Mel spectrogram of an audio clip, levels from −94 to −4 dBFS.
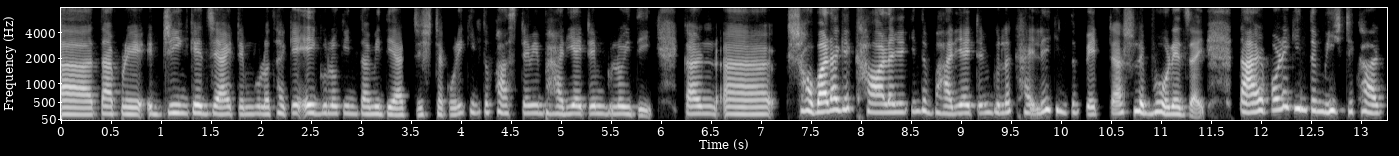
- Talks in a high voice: Yes, high, 210 Hz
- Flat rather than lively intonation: No, average, 3.8 semitones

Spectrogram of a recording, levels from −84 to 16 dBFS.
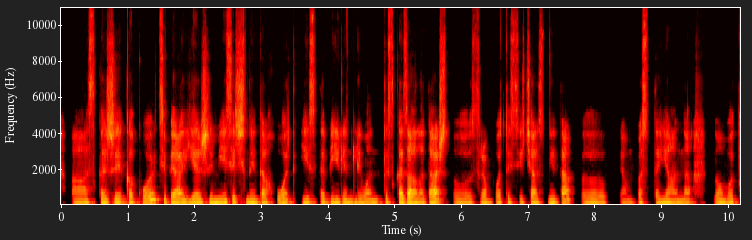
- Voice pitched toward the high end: Yes, high, 195 Hz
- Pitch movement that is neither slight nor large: No, narrow, 2.1 semitones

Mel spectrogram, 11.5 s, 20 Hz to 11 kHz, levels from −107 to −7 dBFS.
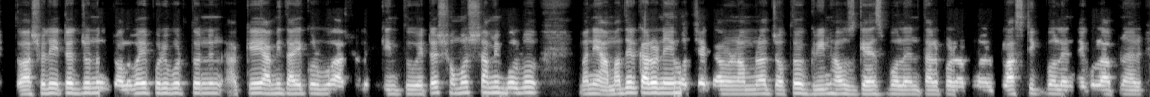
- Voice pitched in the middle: Yes, medium, 150 Hz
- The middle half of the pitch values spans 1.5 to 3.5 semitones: Yes, average, 2.8 semitones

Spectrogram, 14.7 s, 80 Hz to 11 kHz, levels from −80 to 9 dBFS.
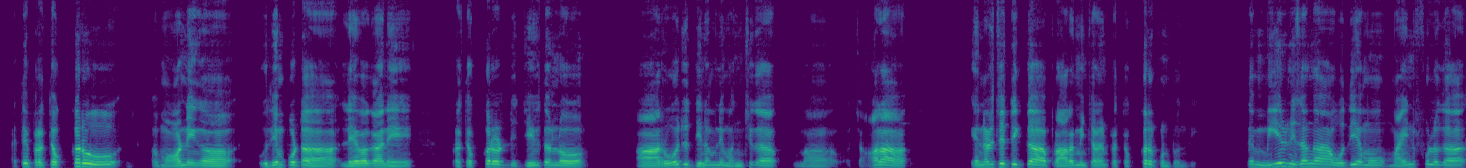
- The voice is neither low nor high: Yes, medium, 150 Hz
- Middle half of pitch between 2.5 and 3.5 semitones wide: No, average, 3.9 semitones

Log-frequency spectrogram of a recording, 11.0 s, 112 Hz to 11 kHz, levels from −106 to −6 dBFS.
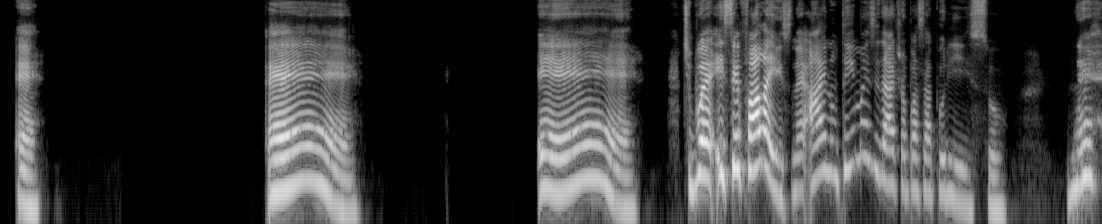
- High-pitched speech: Yes, high, 230 Hz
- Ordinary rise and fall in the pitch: No, wide, 6.7 semitones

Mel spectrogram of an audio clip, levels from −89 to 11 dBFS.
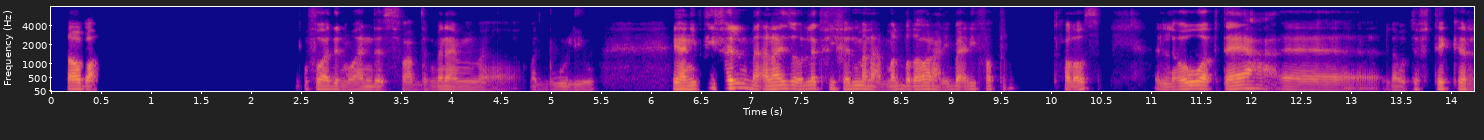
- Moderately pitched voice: No, low, 105 Hz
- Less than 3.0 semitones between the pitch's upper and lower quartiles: No, average, 3.4 semitones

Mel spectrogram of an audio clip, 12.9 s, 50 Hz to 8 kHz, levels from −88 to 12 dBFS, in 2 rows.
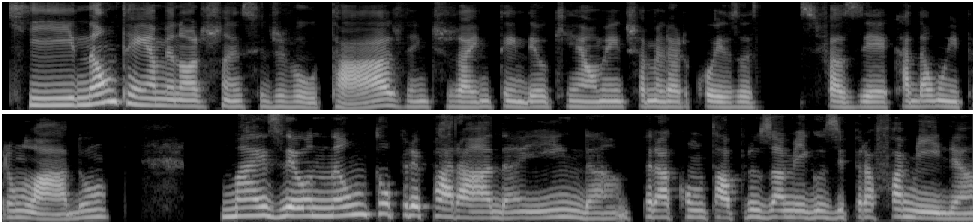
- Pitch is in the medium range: Yes, medium, 170 Hz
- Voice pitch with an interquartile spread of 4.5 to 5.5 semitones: Yes, average, 4.8 semitones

